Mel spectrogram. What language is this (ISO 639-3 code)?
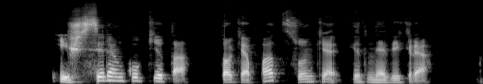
lit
